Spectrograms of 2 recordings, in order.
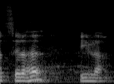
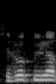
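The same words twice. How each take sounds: First: "सिर है पीड़ा" as सिरह-पीड़ा, visarga sounded; correct form. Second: "सिरोपीड़ा" with an o after r; wrong form. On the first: Teacher correcting students, visarga sounded. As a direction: breathe an h after सिर in "सिर है पीड़ा". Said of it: "ये होगा". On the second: Teacher quoting the wrong word, o vowel. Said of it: "सिरोपीड़ा शब्द गलत है". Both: Shown as a demonstration.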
